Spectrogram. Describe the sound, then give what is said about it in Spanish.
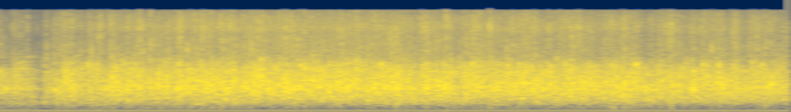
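A crowd claps steadily and energetically, a dense wash of many hands applauding together at an even loudness for several seconds, with no voices standing out. “Si va a aplaudir, aplauda con ganas.”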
